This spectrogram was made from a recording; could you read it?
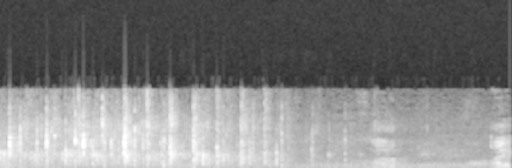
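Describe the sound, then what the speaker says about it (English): An audience at a session claps for its resource persons, a dense round of applause that fades after about three seconds as voices carry on. "we all should give them a great clap"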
